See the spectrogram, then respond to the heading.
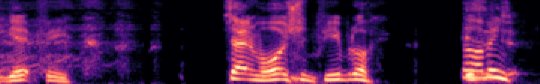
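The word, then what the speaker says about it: piobaireachd: First thing in the morning, I went to watch Peebrach.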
